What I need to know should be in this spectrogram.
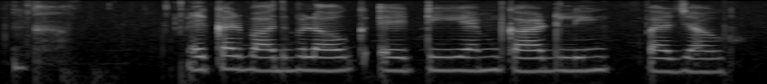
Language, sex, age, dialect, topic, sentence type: Maithili, female, 41-45, Eastern / Thethi, banking, statement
